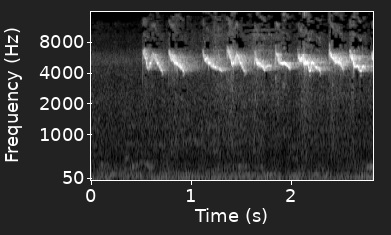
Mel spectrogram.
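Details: Wild white-eye morning song, a quick sequence of high, sweet twittering phrases following one another without break after a short quiet start.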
